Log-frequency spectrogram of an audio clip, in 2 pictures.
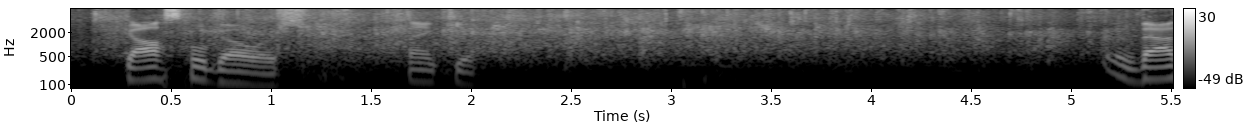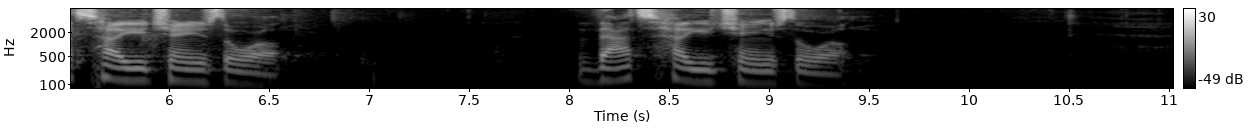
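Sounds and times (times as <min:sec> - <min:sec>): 
audience applause: 0:00.0 - 0:06.0
speech: 0:00.3 - 0:02.2, 0:05.2 - 0:06.7, 0:08.0 - 0:09.5.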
